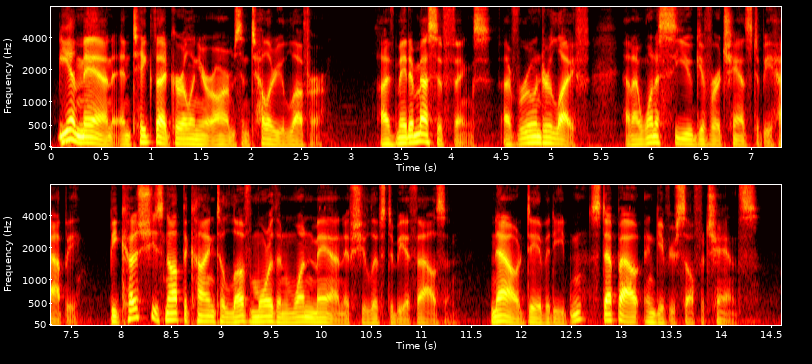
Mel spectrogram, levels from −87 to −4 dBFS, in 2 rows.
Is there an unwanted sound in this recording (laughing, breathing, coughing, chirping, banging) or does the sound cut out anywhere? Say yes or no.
no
